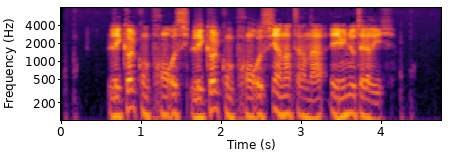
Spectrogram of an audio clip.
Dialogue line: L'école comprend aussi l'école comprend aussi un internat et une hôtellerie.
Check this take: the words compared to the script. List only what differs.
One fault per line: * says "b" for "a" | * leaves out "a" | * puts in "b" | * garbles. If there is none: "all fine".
all fine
